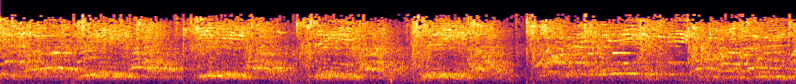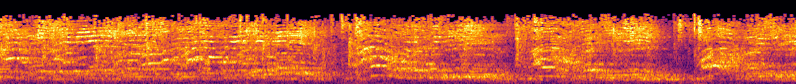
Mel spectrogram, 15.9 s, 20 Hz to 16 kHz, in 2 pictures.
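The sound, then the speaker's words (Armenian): Supporters give a standing ovation in a courtroom as defendants are brought in: loud, continuous crowd noise of dense clapping mixed with shouting and chatter, with heavy thumps throughout. “Մոտ 1 տարի անազատության մեջ գտնվող Ժիրայր Սեֆիլյանին, այս գործով անցնող Գևորգ Սաֆարյանին, Ներսես Պողոսյանին, աջակիցները, ընկերները հոտնկայս բուրըն ծափերով դիմավորեցին։”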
